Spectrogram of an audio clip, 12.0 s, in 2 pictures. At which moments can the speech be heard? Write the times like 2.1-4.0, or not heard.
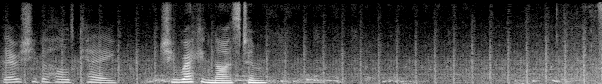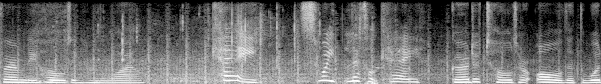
0.0-2.7, 6.0-11.9.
